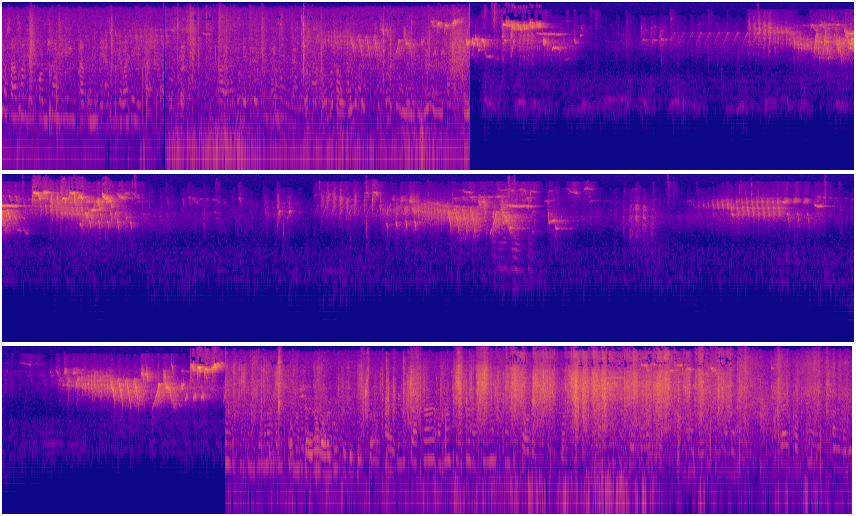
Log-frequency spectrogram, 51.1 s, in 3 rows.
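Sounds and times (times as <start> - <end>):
songbirds chirping and trilling: 0.0 - 51.0.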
